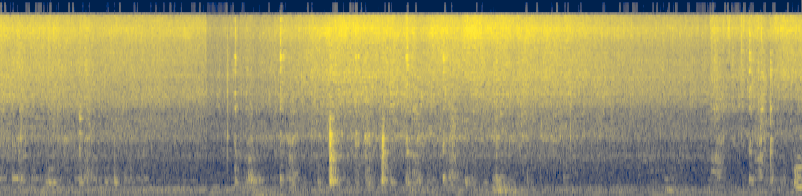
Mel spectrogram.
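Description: Vegetables sautéing in a pan with salt, turmeric, chilli powder and green chillies, a steady loud sizzle with repeated scraping stirs throughout, close and continuous with no talking.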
